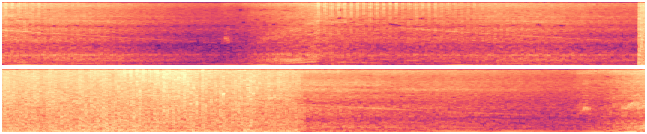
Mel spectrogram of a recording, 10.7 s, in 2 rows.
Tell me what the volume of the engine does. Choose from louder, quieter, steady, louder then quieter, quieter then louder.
louder then quieter.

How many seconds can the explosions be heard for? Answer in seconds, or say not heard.
3 s.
